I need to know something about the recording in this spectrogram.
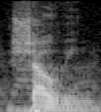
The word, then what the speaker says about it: Chauvin: de fotos de familia como es francés se escribe sin acento chauvín será entonces y si uno la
